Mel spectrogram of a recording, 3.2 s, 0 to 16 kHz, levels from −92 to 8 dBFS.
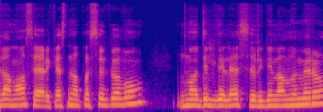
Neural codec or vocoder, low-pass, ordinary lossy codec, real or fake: codec, 44.1 kHz, 2.6 kbps, SNAC; 14.4 kHz; AAC, 96 kbps; fake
